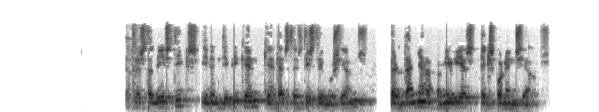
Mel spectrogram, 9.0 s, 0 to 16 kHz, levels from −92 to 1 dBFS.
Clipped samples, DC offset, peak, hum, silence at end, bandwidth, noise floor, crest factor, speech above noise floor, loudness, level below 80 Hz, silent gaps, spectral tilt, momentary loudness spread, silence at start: under 0.1%; under 0.1%; -2 dBFS; none; 0.75 s; 8.4 kHz; under -90 dBFS; 18 dB; over 73 dB; -17 LUFS; -54 dBFS; 5.67-5.85 s; -3.5 dB/octave; 9 LU; 1.9 s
